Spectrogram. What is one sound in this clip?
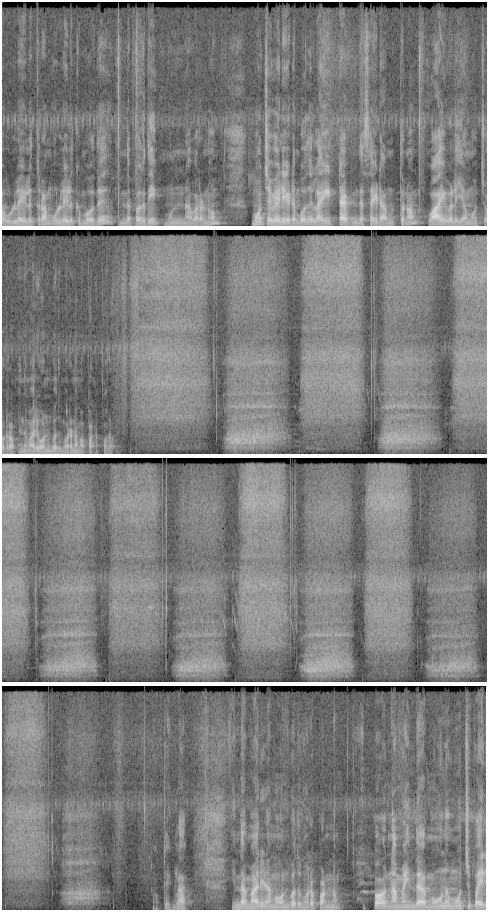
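A man speaks calmly and clearly close to a microphone.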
